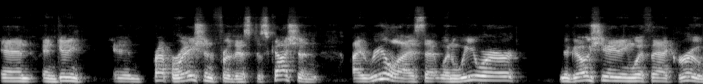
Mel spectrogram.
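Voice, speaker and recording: With very even loudness and ordinary pitch variation, a man speaks at a moderate pace in a fairly high pitch with a bright, sharp tone. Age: 60s. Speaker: retired anesthesiologist. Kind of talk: interview.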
